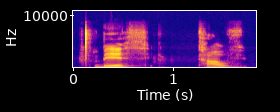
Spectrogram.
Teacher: o Yud, né, do pronome possessivo da primeira pessoa do singular não é pronunciado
